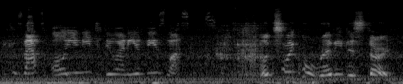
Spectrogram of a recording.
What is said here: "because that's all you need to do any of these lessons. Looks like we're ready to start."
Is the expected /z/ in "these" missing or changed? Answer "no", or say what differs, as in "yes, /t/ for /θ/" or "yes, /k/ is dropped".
no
